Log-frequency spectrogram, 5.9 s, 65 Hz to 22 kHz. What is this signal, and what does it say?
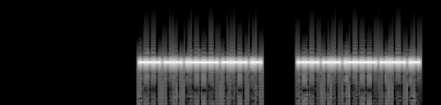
Morse code, heard as a keyed tone, about 49 wpm, 700 Hz. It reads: OK1YA OK1YA
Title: DXCC-100 Call Signs - 5 Characters - Repeated 2x - 50wpm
